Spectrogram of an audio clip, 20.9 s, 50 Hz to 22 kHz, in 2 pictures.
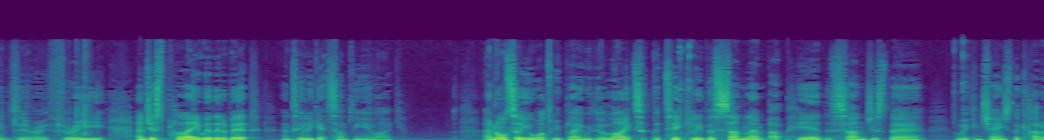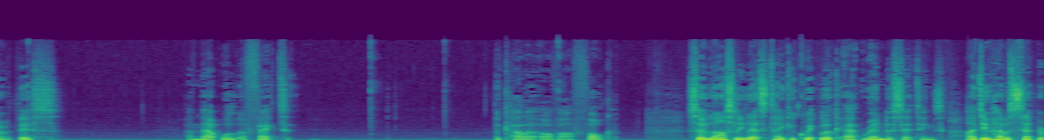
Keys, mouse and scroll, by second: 0.8 Return, 9.5-10.1 drag.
